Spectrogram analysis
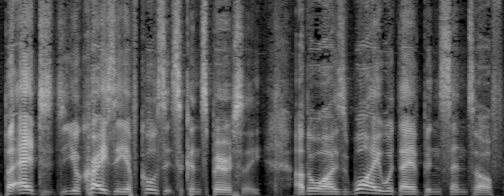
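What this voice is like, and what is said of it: Impression drifting into Russian accent. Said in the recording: “This voice is clearly not Mourinho... now he's become Russian... my accent went just completely wrong”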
